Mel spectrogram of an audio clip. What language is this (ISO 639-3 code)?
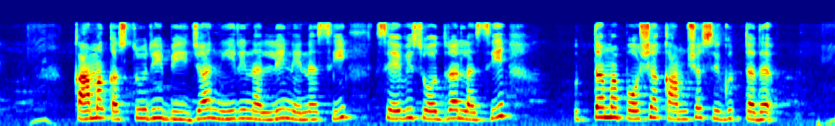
kan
